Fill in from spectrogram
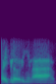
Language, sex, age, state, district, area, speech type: Tamil, male, 30-45, Tamil Nadu, Thanjavur, rural, conversation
